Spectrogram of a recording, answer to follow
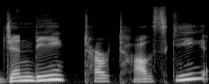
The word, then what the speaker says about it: Genndy Tartakovsky: makes a romantic connection it's directed by Ginn genndy tartakovsky I wanted to make sure I pronounced that it's got the voice acting of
